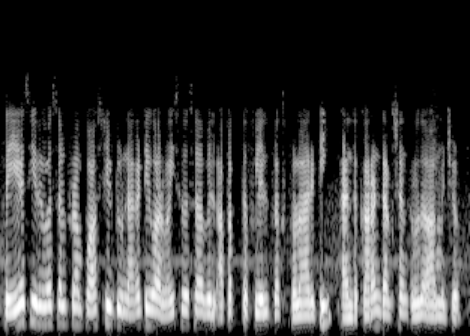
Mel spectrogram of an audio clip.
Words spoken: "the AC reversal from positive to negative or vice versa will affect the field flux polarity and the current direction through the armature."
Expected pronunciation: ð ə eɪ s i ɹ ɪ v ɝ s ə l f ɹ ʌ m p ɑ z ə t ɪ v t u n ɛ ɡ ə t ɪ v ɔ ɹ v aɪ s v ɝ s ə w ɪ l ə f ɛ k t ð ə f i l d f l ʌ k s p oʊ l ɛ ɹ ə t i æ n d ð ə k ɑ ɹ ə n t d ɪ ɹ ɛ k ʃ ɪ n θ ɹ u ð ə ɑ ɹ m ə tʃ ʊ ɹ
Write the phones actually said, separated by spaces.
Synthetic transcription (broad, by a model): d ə eɪ s i ɹ ɪ v ɝ s ə l f ɹ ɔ m p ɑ s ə t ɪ v t u n ɛ ɡ ə t ɪ v ɔ ɹ v aɪ s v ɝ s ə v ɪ l ə f ɛ k t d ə f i l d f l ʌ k s p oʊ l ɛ ɹ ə t i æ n d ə k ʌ ɹ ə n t d ɪ ɹ ɛ k ʃ ɪ n t ɹ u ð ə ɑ ɹ m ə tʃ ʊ ɹ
